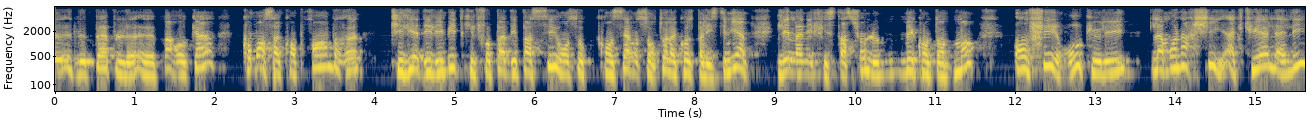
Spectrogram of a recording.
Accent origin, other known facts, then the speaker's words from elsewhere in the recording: Algeria; et je ne dis pas ça parce que je suis algérien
